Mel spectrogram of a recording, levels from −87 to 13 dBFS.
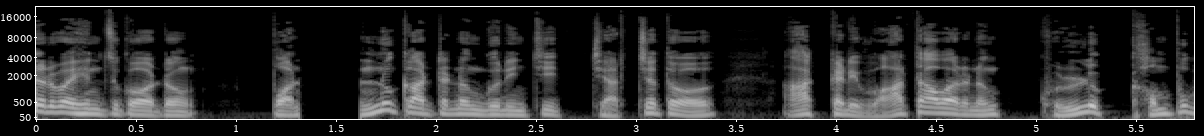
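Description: The player likely ran short of data, causing a playback stall: the speech cuts to silence mid-flow from 1.31 to 1.63 s, then resumes.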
